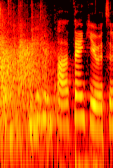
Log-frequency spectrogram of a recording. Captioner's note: applause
